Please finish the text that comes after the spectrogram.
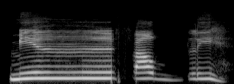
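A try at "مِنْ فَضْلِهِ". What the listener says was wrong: Jangan dinaikkan ke atas, jangan min fa karena fa huruf tipis dari makhraj huruf fa-nya. Min fadlih.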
